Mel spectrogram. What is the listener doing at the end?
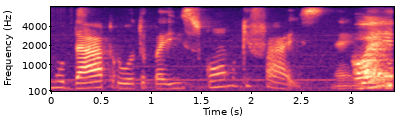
taking over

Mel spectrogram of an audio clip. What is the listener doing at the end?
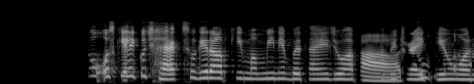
taking over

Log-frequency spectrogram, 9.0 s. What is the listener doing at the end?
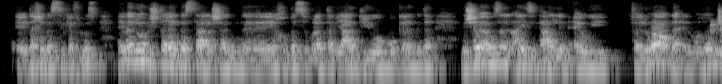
taking over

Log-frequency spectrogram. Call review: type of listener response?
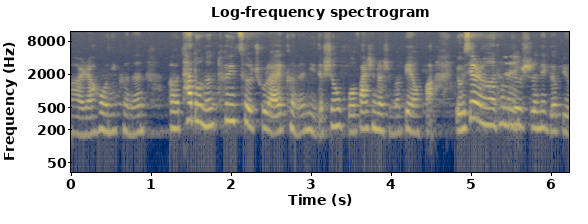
listening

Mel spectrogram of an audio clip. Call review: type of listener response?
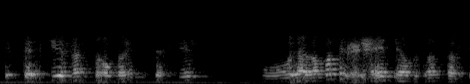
listening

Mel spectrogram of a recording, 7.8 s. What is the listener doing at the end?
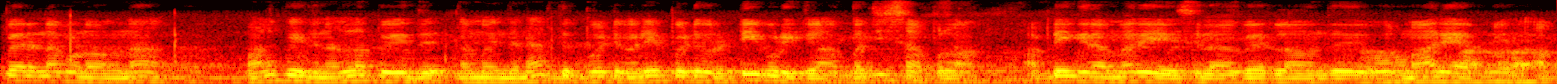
taking over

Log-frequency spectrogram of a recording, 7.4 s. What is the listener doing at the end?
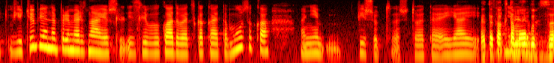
taking over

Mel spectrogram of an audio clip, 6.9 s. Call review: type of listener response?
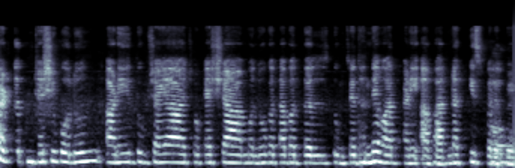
taking over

